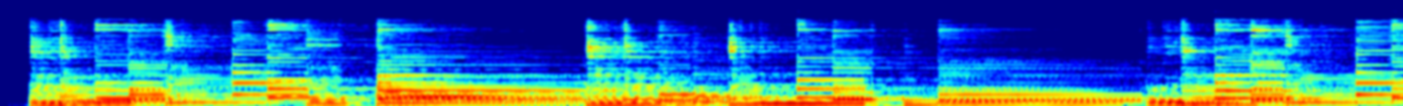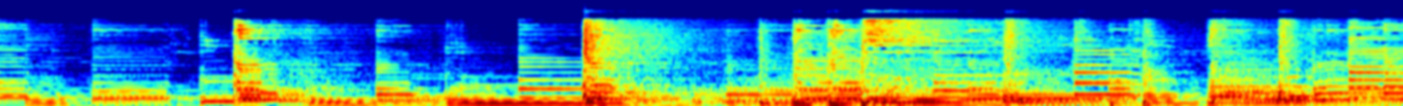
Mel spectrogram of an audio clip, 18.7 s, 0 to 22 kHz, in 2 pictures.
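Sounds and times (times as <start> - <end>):
tender guitar: 0.2 - 18.7.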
